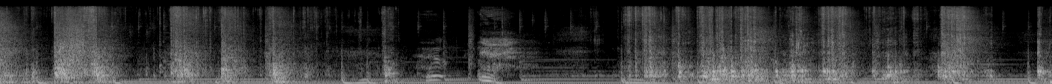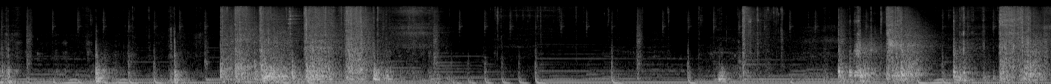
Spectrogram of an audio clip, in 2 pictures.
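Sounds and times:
wood cracking and splitting: 0.0 - 5.0, 5.8 - 10.8, 11.4 - 14.6, 17.6 - 21.0
background music: 0.0 - 21.0.

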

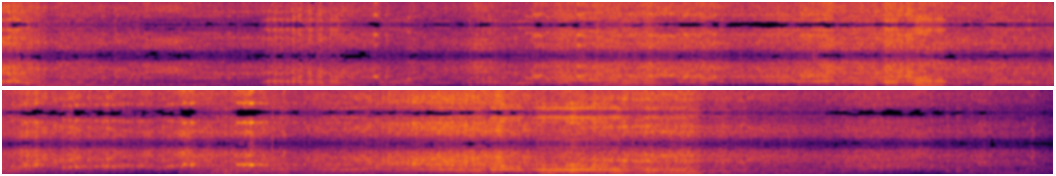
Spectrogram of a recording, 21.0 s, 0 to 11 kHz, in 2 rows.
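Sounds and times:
car engine revving: 0.0 - 21.0
tyres skidding: 0.0 - 21.0.

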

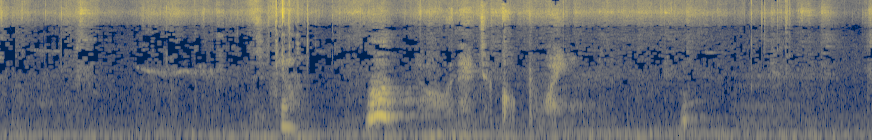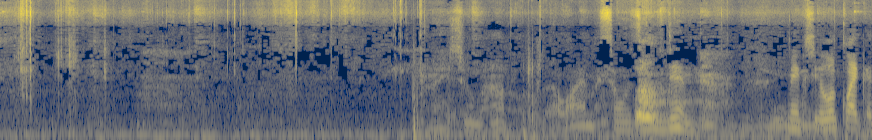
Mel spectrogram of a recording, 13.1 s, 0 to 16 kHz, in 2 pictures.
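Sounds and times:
puppy barking: 2.7 - 3.2, 5.1 - 5.4, 11.2 - 11.9
puppy yelping: 2.7 - 3.2.

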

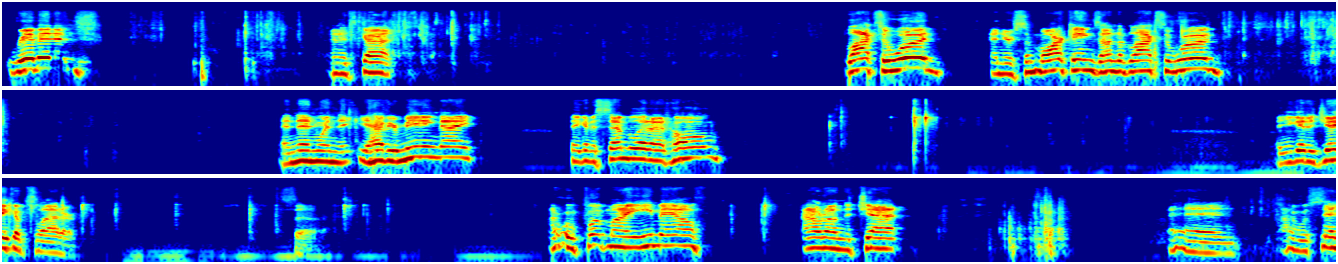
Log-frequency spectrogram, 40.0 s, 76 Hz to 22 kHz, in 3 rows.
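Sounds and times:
bag being rummaged through: 3.9 - 8.2.

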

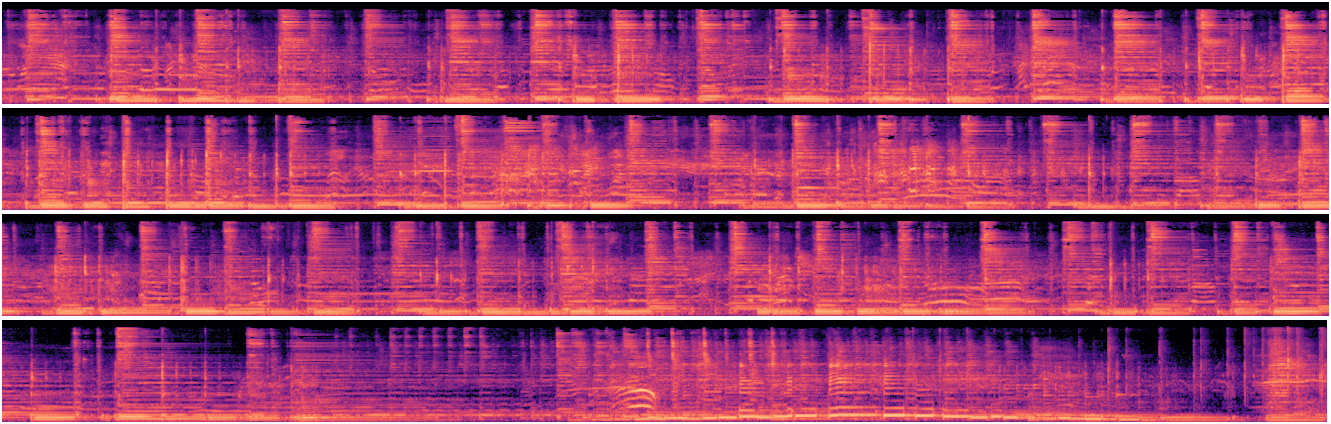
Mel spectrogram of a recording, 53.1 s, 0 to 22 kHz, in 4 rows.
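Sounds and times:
acoustic guitars: 0.0 - 53.0
electric bass guitar: 0.0 - 53.0.

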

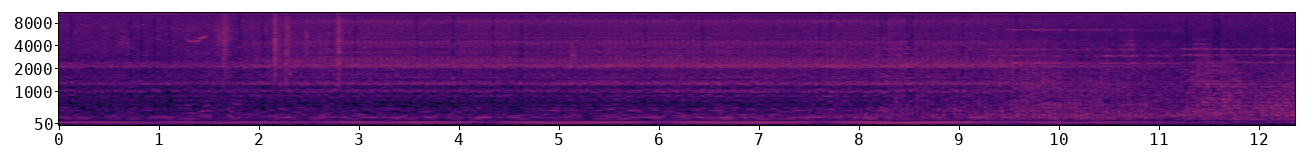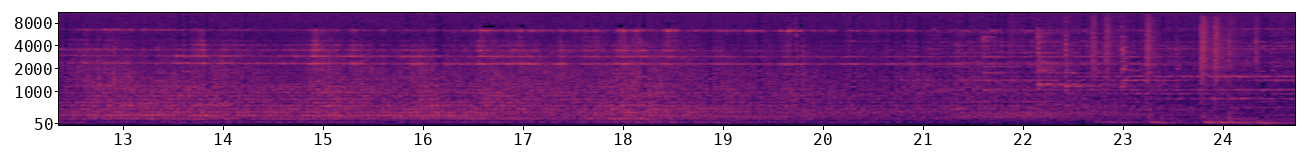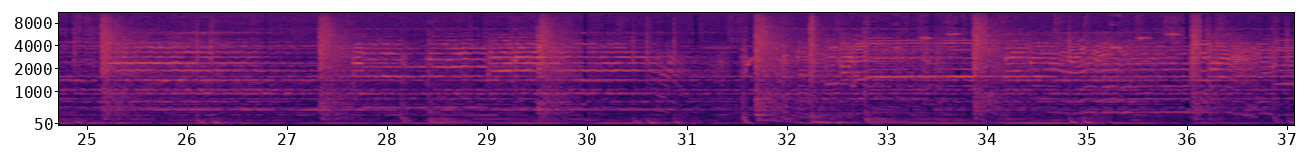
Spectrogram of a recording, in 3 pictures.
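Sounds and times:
background music: 0.0 - 37.0
helicopter rotor beating: 0.0 - 37.0.

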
